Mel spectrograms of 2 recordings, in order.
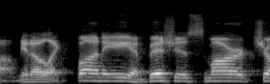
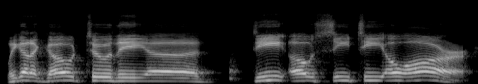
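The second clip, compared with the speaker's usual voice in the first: slow careful spelled letters; spelling it out slowly; 3 semitones higher, much slower than usual. Retold or imitated. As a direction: spell out each letter deliberately. Parent spelling word for wife.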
